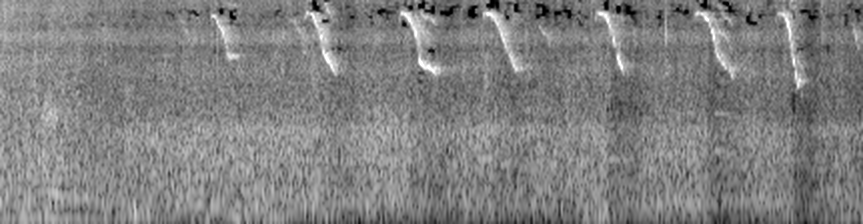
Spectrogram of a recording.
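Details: A baby otter, panicking in its first heavy rainstorm, cries with thin, high, falling squeaks about one every second over a steady hiss of heavy rain.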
